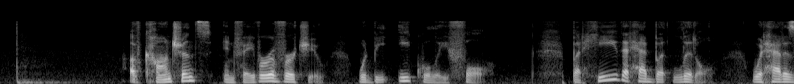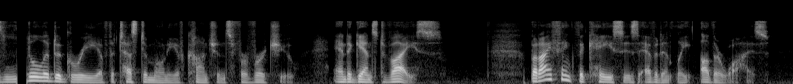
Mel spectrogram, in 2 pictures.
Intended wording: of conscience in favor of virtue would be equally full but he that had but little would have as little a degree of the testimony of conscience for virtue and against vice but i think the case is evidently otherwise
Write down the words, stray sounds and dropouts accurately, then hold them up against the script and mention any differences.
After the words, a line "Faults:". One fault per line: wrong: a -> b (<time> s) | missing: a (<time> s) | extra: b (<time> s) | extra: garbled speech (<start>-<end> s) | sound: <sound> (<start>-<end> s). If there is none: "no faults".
of conscience in favor of virtue would be equally full but he that had but little would have as little a degree of the testimony of conscience for virtue and against vice but i think the case is evidently otherwise
Faults:
sound: thud (0.2-0.9 s)
sound: dropout (8.1-8.2 s)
